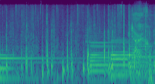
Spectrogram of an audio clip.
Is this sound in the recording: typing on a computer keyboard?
no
